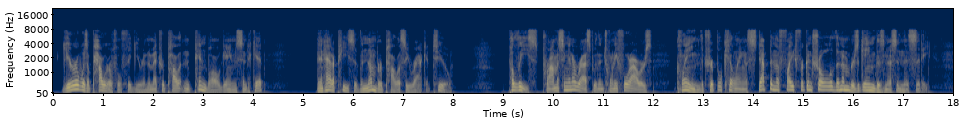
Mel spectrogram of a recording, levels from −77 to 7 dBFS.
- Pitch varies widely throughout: Yes, wide, 8.0 semitones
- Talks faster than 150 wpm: Yes, average, 165 wpm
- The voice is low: Yes, low, 120 Hz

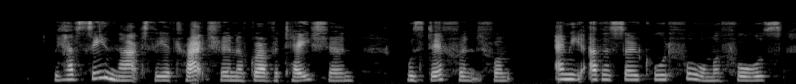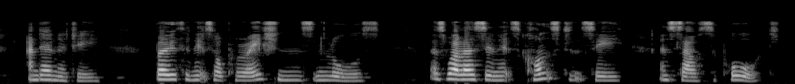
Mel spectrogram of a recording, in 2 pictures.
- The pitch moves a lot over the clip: No, average, 3.4 semitones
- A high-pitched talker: Yes, high, 200 Hz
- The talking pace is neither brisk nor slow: No, slow, 130 wpm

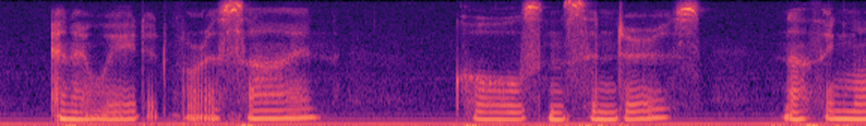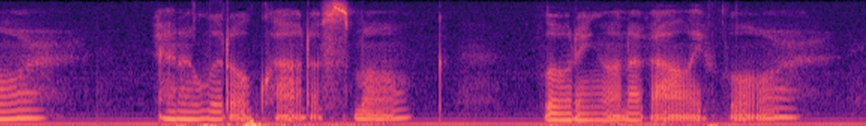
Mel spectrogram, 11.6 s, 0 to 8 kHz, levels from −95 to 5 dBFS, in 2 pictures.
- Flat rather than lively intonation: No, average, 3.4 semitones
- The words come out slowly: Yes, slow, 115 wpm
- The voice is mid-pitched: Yes, medium, 180 Hz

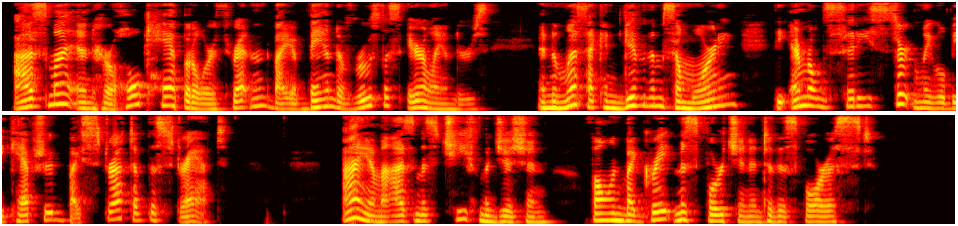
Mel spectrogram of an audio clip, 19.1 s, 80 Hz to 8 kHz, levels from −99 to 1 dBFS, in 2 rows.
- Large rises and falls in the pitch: Yes, wide, 5.7 semitones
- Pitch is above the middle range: No, medium, 175 Hz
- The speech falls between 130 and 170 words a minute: Yes, average, 140 wpm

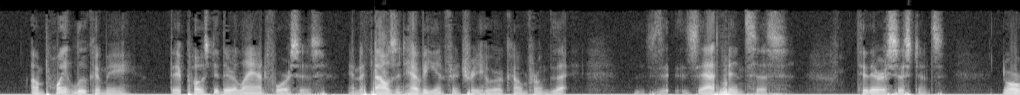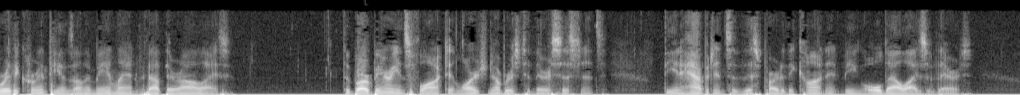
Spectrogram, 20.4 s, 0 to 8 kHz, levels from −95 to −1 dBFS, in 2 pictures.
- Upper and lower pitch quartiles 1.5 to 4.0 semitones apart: Yes, average, 3.4 semitones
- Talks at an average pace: Yes, average, 155 wpm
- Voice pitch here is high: No, very low, 95 Hz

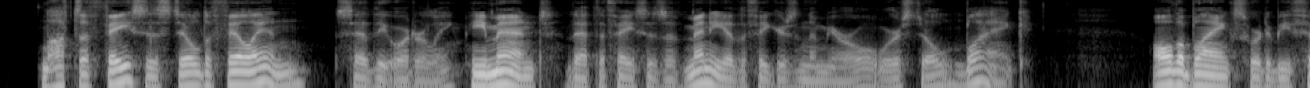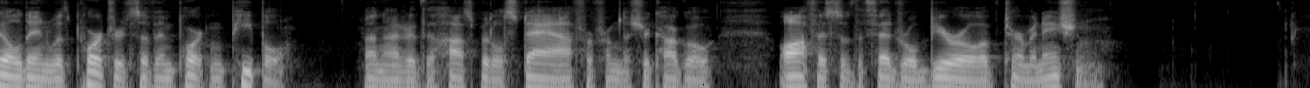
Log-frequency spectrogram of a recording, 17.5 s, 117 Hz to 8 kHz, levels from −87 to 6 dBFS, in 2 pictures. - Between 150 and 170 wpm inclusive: No, average, 180 wpm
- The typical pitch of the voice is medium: No, very low, 95 Hz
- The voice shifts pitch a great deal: No, average, 3.5 semitones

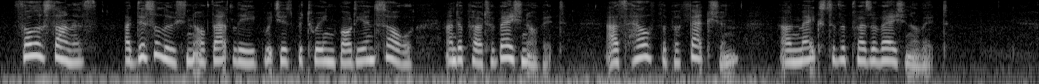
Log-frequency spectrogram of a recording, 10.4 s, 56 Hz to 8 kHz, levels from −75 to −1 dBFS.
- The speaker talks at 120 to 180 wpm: Yes, average, 160 wpm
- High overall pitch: Yes, high, 220 Hz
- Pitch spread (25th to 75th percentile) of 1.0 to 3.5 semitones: Yes, narrow, 2.4 semitones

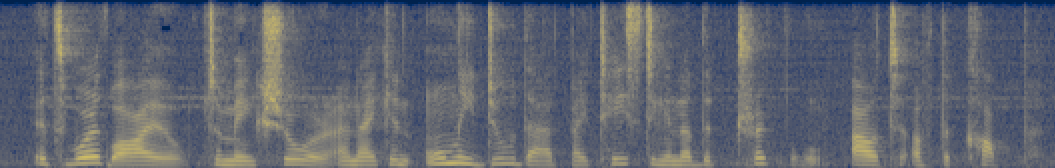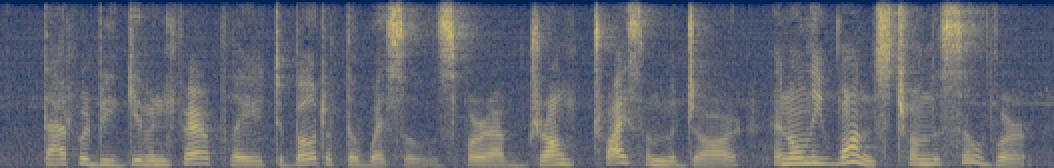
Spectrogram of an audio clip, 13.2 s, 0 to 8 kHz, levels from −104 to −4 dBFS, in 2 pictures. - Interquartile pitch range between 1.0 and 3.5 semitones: No, average, 4.5 semitones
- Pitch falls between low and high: No, high, 205 Hz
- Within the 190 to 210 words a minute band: Yes, average, 200 wpm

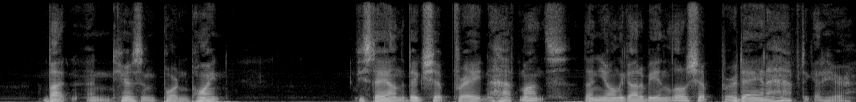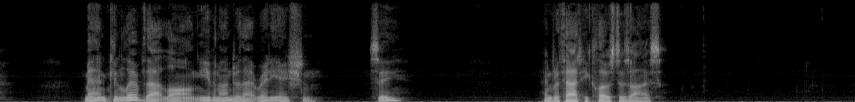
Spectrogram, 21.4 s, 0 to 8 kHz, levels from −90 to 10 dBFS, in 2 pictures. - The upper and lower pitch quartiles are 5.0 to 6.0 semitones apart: No, average, 3.8 semitones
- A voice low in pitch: Yes, low, 115 Hz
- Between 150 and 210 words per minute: Yes, average, 155 wpm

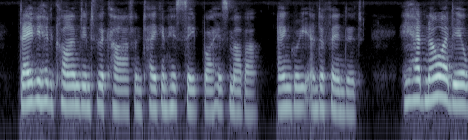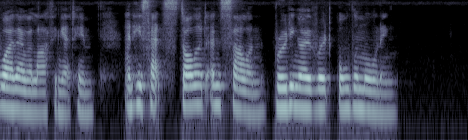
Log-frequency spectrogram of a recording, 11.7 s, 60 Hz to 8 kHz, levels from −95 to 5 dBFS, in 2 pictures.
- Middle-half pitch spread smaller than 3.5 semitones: Yes, average, 2.8 semitones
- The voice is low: No, medium, 185 Hz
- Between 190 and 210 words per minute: Yes, average, 195 wpm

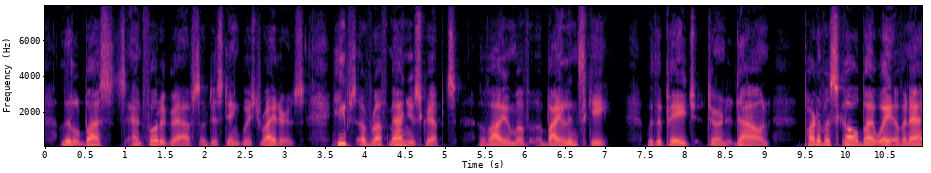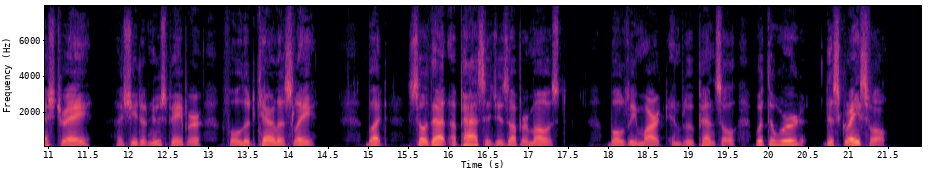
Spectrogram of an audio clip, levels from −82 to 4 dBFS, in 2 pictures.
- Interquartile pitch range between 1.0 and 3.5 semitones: No, average, 4.4 semitones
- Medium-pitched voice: No, low, 130 Hz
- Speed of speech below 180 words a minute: Yes, average, 140 wpm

